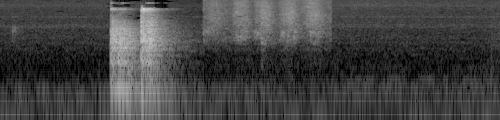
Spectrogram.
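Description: A woman rubs her palms together.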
